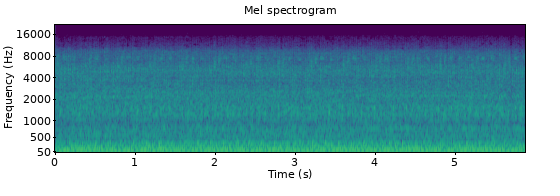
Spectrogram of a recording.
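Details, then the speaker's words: 2003 Dodge Ram 5.9 Cummins diesel at idle just after HY35W turbo replacement: fast, even idle with a sharp puffing tick on each pulse, quite loud from a small exhaust leak at an unplugged manifold hole needing a plug. "I gotta get a plug for that manifold there it's actually quite loud with that little bit of an exhaust leak"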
